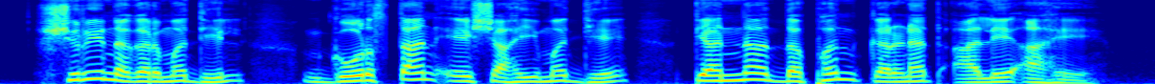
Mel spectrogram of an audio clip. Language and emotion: Marathi, neutral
